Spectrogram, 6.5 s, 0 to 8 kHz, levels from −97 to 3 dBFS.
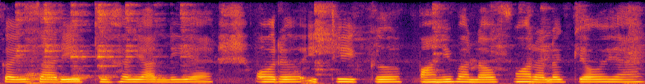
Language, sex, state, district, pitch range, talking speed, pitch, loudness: Punjabi, female, Punjab, Pathankot, 225-235 Hz, 120 wpm, 230 Hz, -13 LUFS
